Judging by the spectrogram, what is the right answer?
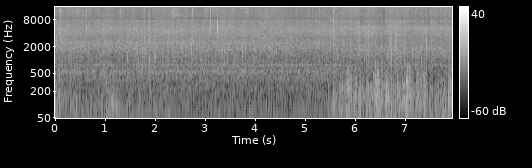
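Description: Steady rain falling on wet street paving, with low rumbling gusts of wind buffeting the microphone, heaviest over the last couple of seconds.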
